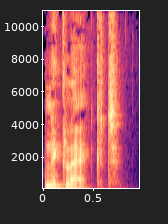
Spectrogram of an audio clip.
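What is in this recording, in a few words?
"neglect", British English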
